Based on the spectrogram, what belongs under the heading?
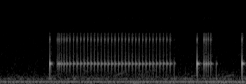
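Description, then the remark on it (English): A telephone being dialed: a sharp click, then a steady buzzing tone for about a second, followed by a few more clicks and short bursts. Fairly quiet, with no voices. “And I went back inside to the phone.”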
